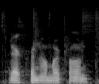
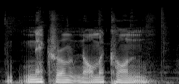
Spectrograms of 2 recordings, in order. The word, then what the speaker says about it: Necronomicon: Necronomicon. Necronomicon off the floor.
